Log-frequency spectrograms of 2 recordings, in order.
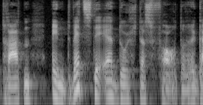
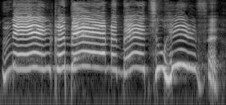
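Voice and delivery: very high falsetto cry for help; panicked hare squeal; 5 dB louder, much slower than usual. A narrator's reading. Hare refusing to stop on the ice, squealing high. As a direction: squeal it, drawing out the last cry.

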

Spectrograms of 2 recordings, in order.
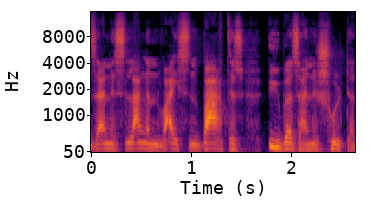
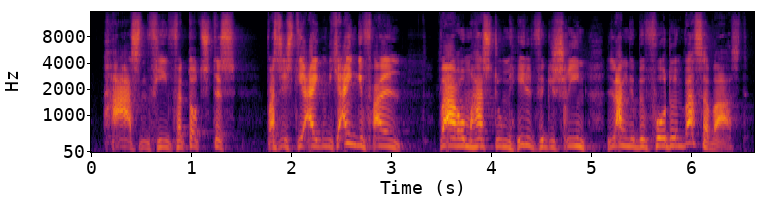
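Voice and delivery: raised, hurried telling-off; gruff scolding; 9 semitones higher, 5 dB louder, faster than usual. A narrator's reading. Thaddäus telling off the rescued hare, scolding gruffly. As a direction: scold in a high, indignant rush. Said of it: "schimpfte er barsch".

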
